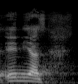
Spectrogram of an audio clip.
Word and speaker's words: Aeneas: Aeneas, who had been bedridden for 8 years and paralyzed. And Peter said, Aeneas, Jesus Christ heals you.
